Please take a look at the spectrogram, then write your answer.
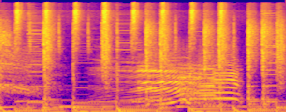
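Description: A cow moos on a farm, several long, loud lowing calls over a steady musical backing in a children's farm song.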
